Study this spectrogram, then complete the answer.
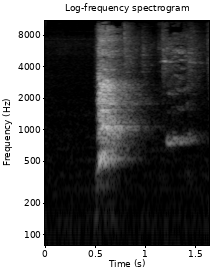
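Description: A pet dog barks once, loud and close, at a smoke detector alarm indoors, followed by a short higher yelp or whine, with quiet surroundings and no talking.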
